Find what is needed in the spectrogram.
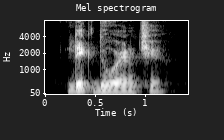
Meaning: diminutive of likdoorn
- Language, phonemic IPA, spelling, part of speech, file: Dutch, /ˈlɪɡdorᵊncə/, likdoorntje, noun, Nl-likdoorntje.ogg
